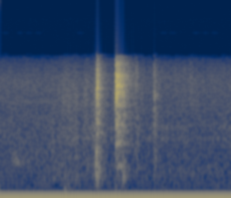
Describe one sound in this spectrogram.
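A man slaps his arm a couple of times.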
